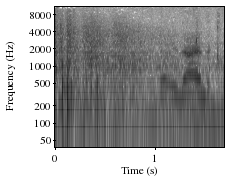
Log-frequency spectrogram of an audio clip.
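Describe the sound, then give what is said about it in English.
Shotgun fire at the Pacific Rod and Gun Club range at Lake Merced: a few short, sharp bangs at the start, followed by a person talking. “We shoot trap, we shoot skeet, we shoot Olympic skeet.”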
